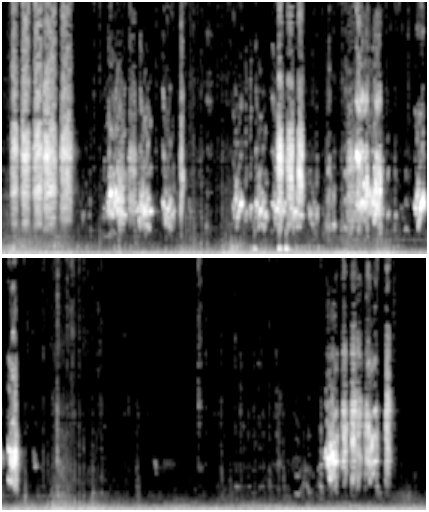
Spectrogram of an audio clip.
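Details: Pet budgerigars in Larkana, Sindh, chattering in scratchy bursts of high chirps and warbles, several flurries over the first six seconds, then a quiet gap and one more burst, over a steady low hum.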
